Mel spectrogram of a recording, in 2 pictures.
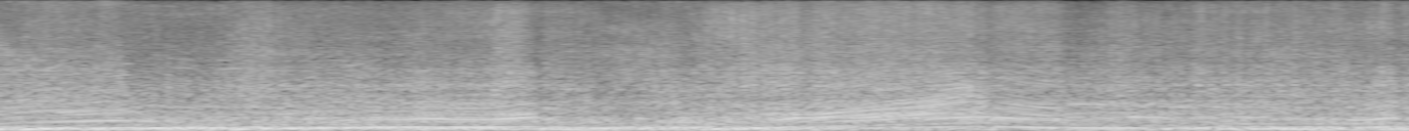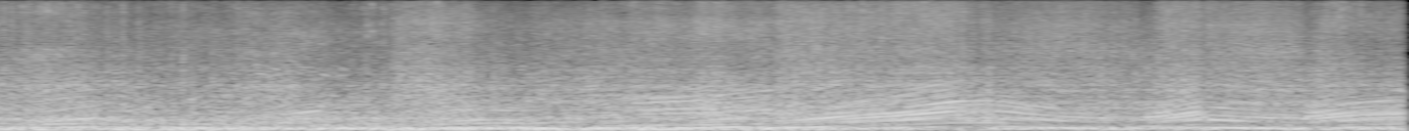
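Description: Demolition derby cars' engines running with a steady low rumble, several revving up and down in turn, the biggest revs about eleven to thirteen seconds in.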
